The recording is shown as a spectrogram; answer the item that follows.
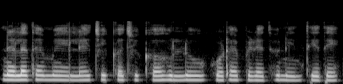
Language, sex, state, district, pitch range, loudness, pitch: Kannada, female, Karnataka, Bidar, 200-210 Hz, -19 LUFS, 205 Hz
